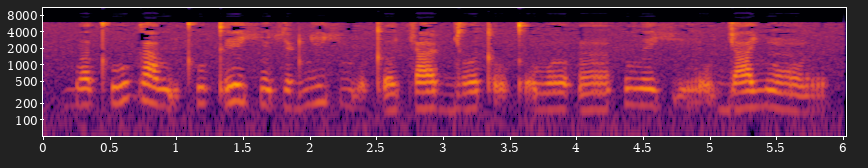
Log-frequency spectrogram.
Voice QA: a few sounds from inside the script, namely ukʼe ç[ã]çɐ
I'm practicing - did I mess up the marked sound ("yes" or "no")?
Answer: yes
